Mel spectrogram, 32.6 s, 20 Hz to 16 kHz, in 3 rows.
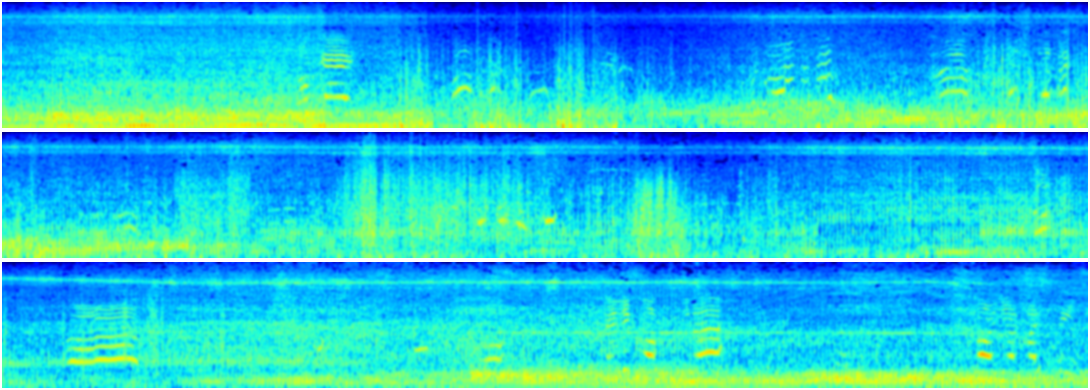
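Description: Airbus H145 air-ambulance helicopter landing, its rotor beat and twin turbine engines loud, the rotor beat heaviest in the first few seconds while it is still in the air. A steady high turbine whine runs on after touchdown and drops slightly in pitch about two-thirds of the way through.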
